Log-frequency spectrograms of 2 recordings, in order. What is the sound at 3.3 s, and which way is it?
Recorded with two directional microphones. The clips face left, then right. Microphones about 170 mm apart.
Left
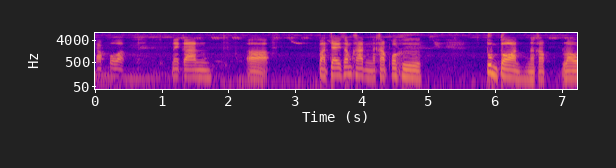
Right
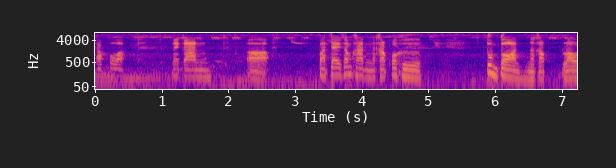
Speech, 70° left (ahead or behind).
